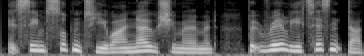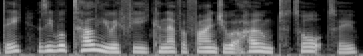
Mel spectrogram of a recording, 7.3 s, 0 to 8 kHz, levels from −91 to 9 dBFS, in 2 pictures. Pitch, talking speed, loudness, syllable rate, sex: 180 Hz, 240 wpm, -18 LUFS, 5.4 syllables/s, female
